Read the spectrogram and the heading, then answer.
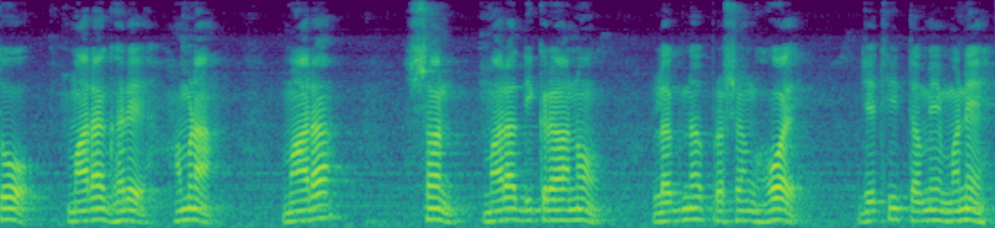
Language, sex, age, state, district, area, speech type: Gujarati, male, 60+, Gujarat, Morbi, rural, spontaneous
